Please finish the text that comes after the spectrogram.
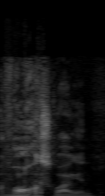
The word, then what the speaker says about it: Volkswagen: So If a German comes in, you gotta say it right. Volkswagen.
